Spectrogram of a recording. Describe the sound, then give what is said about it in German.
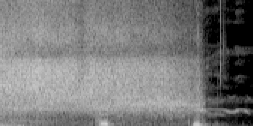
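A voice imitates a Bengal flare or smoke flare, making a long, steady hissing sound lasting about a second and a half before cutting off abruptly, followed by a brief breathy trailing noise. “Das ist das Geräusch, das so ein äh, Bengalo und eine Rauchfackel macht, liebe Leute, mhm.”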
